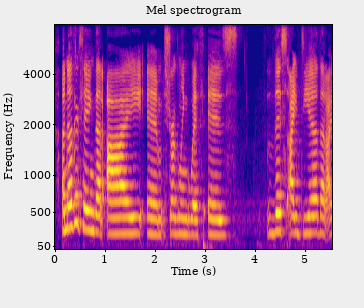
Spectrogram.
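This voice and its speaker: A soft-spoken woman of medium pitch with fairly even intonation, on a very clean recording with a silent background. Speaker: therapist and vlogger. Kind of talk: casual talking-to-camera vlog. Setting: sitting on couch at home. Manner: monotone.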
